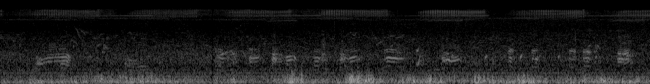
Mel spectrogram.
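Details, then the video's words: Pacific black duck on a small artificial lake, Sunshine Coast, Queensland, December; a run of nasal quacking notes, some doubled, over wind rumble and suburban noise. "Pacific Black Duck"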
